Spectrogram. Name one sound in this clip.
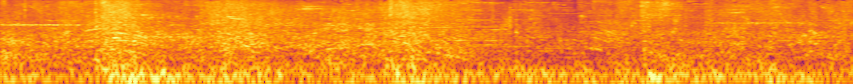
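Magical spells blast and crackle in a fast video game battle.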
